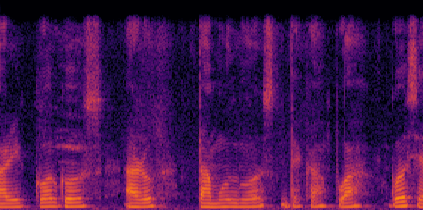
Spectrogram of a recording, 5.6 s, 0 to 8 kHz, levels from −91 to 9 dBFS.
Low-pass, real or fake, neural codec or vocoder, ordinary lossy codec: 7.2 kHz; real; none; none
